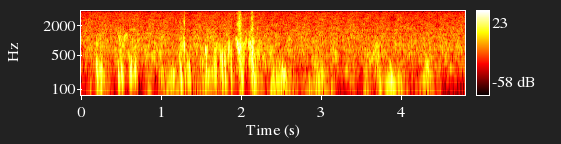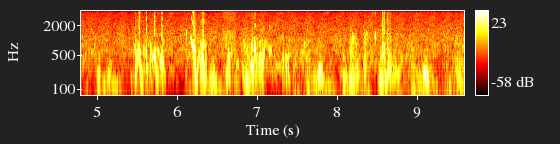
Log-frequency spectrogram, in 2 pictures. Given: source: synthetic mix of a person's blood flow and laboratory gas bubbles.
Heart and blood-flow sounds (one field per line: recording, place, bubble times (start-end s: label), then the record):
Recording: Doppler ultrasound of blood flow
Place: precordium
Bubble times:
0.16-0.30 s: bubbles
0.43-0.71 s: bubbles
1.19-2.26 s: bubbles
5.44-5.86 s: bubbles
6.08-6.40 s: bubbles
6.56-7.20 s: bubbles
7.30-7.43 s: bubbles
8.05-8.29 s: bubbles
8.32-8.39 s: bubbles
8.45-8.80 s: bubbles
From the record:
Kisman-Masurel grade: 233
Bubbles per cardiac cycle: several, 3 to 8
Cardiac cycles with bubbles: 50 to 99%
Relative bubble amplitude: loud (0.450 to 0.775)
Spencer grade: 3 (all of the cardiac periods contain showers or single bubble signals, but not dominating or overriding the cardiac motion signals)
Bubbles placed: only in the low amplitude regions of the cardiac cycle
